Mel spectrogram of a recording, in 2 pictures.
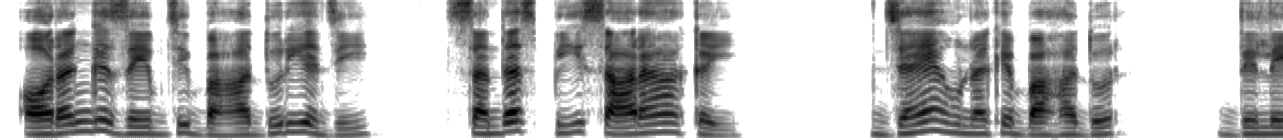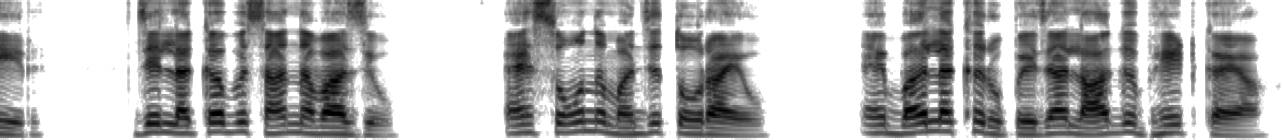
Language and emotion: Sindhi, neutral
